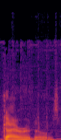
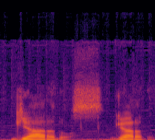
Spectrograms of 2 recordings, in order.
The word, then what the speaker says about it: Gyarados: do you say that it's not Gyarados because it's there's a gya it's not a silent a it should be Gyarados it should be Gyarados in Spanish and also against his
